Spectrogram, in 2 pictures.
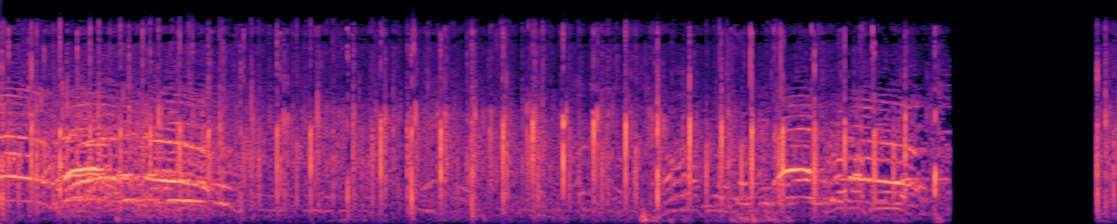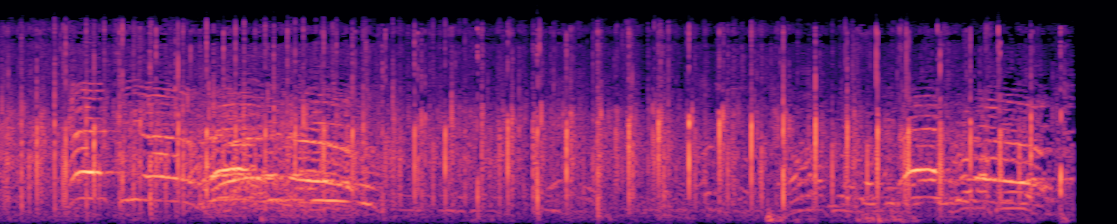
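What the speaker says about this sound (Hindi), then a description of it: "लोगों ने तालियों से उनका स्वागत किया" Audience clapping in a cinema hall during a stage appearance, steady dense applause mixed with crowd noise, broken by a short gap of silence midway.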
